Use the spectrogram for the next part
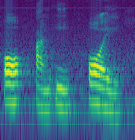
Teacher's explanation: oi, is a diphthong. It glides from one pure vowel to another.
